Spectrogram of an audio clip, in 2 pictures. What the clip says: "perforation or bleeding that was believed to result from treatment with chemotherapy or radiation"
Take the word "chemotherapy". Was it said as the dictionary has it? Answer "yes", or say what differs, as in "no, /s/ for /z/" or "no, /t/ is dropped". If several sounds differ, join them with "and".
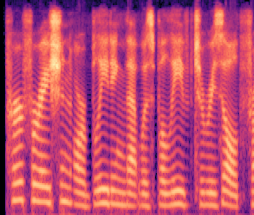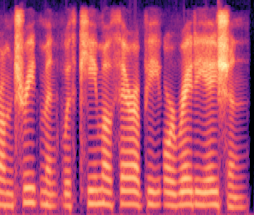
yes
